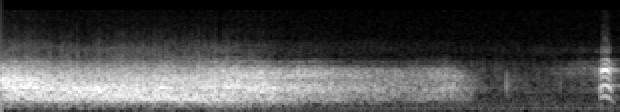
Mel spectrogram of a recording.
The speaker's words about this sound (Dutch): Een bom!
